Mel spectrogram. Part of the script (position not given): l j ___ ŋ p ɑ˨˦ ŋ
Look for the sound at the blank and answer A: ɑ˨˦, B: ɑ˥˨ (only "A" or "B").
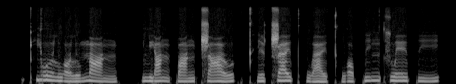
B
